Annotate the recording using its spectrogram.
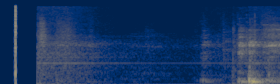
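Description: Mobile phone being handled as it starts recording: a sharp click right at the start, then faint rustling and a louder bump or scrape near the end as it is moved.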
